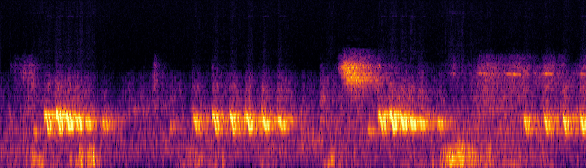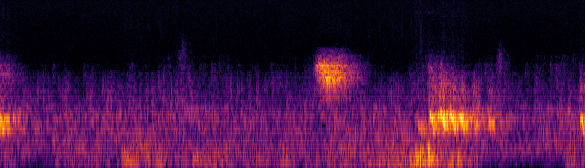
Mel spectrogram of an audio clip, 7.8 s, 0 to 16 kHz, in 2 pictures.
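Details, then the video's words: A Taiwan barbet perched on a cable, recorded 27 July 2023, delivering clear bursts of fast, hollow pulsed notes about once a second, with a few higher chirps from another bird and passing vehicles beneath. "Taiwan Barbet chirping on the cable"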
